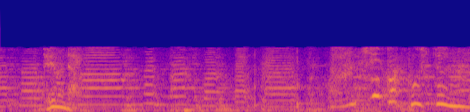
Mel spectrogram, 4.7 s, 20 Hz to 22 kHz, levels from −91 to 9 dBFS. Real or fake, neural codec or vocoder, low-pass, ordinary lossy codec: fake; codec, 16 kHz, 2 kbps, FunCodec, trained on Chinese and English, 25 frames a second; 7.2 kHz; AAC, 16 kbps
